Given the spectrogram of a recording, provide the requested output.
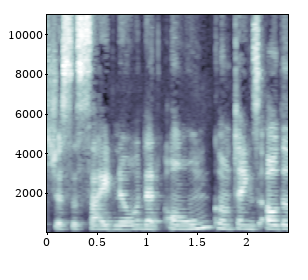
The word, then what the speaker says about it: Om: So it starts with A, U, and M, A, U, M, actually. But we don't pronounce Aum, we pronounce Om because of different grammar rules that we're not going to touch right now.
